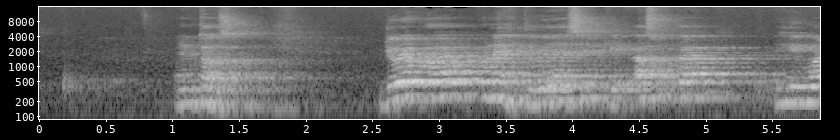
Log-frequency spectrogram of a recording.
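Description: A young man speaks calmly nearby, explaining.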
